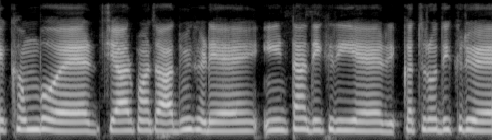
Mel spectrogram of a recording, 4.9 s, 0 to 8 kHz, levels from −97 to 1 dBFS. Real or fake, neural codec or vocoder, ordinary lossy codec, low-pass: real; none; none; 7.2 kHz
